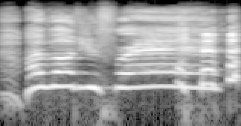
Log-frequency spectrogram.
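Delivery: put-on very high fan shriek, drawn out. Retelling calling out to a band member during quiet spots: imitating screaming. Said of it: "So I would scream".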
